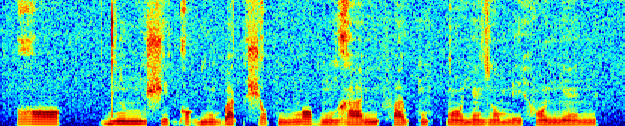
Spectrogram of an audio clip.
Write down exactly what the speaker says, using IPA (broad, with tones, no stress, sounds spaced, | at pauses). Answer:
ɣ ɔ˧ | d ĩ˧ l ɲ ɨ˧ ʃ e˨ ɡ ɔ˦˨ ɡ͡b ũ˧ ɓ a˦˨ k ʃ ɔ˨ p ĩ˨ ŋ ɔ˦ ɓ ũ˨ ɣ a˧ ɾ ĩ˦ f a˨ kʷ ĩ˧ k k͡p ɔ̃˧ j ɛ̃˦ z ɔ̃˧ m ɾ e˨ h ɔ̃˦ ɲ ɛ̃˦ n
